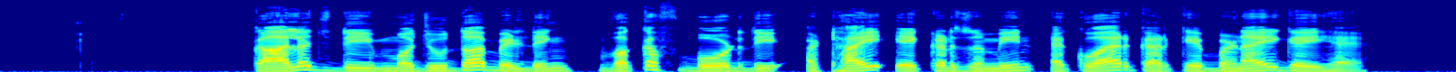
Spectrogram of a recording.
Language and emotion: Punjabi, neutral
